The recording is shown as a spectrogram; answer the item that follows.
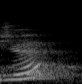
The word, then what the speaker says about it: jeux: Donc, un jeu, des jeux. L'eau qu'on boit, l'eau, les eaux. Donc, ça ne se prononce pas.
